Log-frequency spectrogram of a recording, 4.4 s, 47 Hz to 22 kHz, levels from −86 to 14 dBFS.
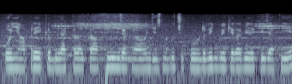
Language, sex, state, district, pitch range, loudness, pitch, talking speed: Hindi, male, Haryana, Jhajjar, 150-160 Hz, -15 LUFS, 155 Hz, 275 wpm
